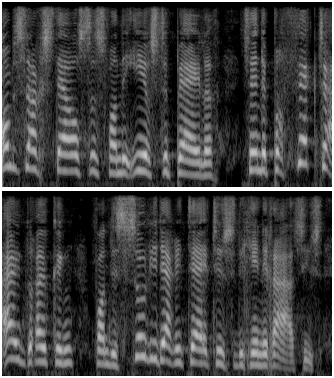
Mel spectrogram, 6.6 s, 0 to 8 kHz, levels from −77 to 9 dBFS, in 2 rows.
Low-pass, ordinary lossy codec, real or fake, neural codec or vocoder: 7.2 kHz; none; fake; codec, 16 kHz, 4.8 kbps, FACodec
